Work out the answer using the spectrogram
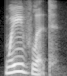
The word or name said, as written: wavelet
